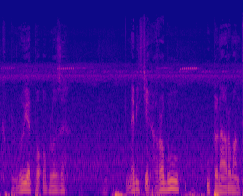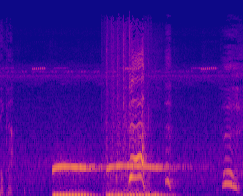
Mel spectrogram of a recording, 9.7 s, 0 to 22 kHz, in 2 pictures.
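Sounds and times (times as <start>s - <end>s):
speech: 0.2s - 1.5s, 2.5s - 5.2s, 5.9s - 6.3s, 7.4s - 8.4s, 9.3s - 9.7s
owl hooting at night: 5.9s - 8.8s
rustling bursts: 6.9s - 8.1s.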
